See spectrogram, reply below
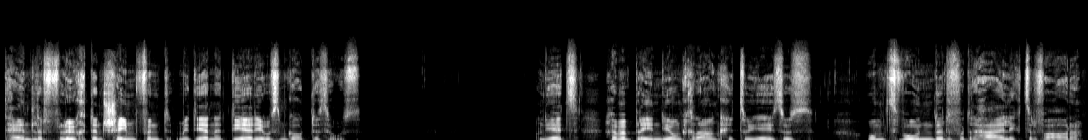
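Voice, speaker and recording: Calm storybook narrator, low voice. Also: male voice, unhurried, dry recording, studio quality. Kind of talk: children's Bible storybook narration.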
